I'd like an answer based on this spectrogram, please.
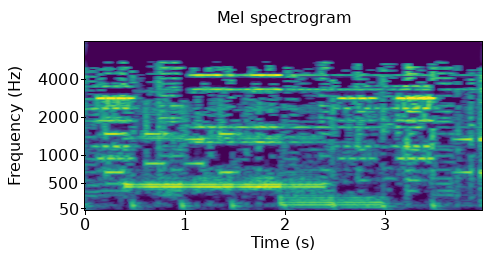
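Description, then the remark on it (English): A loud electronic phone ringtone plays for an incoming call from California, a melodic jingle of sustained tones over a steady beat pulsing about twice a second, with no voices. “Well, we got a call coming through, and I think this is appropriate for Dr.”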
